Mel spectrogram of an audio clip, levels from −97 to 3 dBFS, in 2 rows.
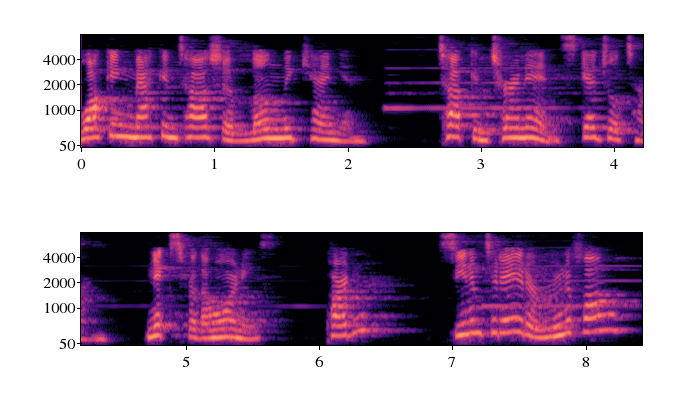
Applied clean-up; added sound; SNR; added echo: classical method WPE with log-MMSE.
